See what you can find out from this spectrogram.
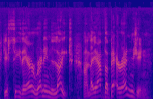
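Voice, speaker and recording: A man voicing a kindly, gruff older male engine driver who speaks firmly and plainly. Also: high-pitched, very animated, normal speed, a bit bright, no room sound, pitched above the performer's own voice. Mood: earnest.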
